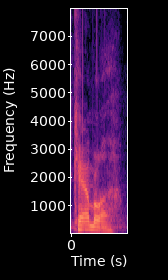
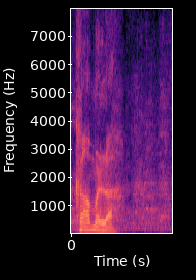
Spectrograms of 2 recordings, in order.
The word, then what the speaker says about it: Kamala: first name that we have, but fortunately it's pronounced different. It's Kamala. As opposed to Kamala.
